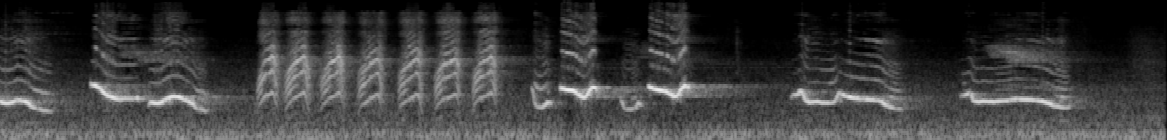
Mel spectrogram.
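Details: Black-throated laughingthrush switching among many voices in dancing song: fluty down-slurred whistles, then a rapid run of about seven harsh high chatter notes, followed by looping whistled phrases repeated several times.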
